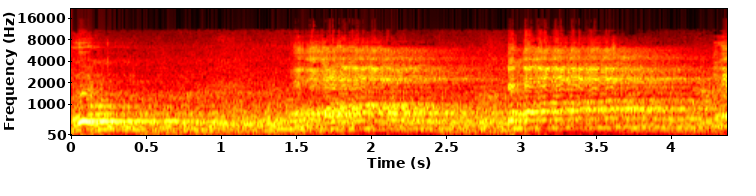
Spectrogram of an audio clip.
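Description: A boy's voice through a stage microphone, giving a series of short, high calls, each about a second long, beginning about one and a half and three seconds in.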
